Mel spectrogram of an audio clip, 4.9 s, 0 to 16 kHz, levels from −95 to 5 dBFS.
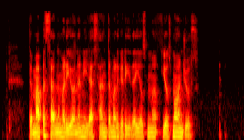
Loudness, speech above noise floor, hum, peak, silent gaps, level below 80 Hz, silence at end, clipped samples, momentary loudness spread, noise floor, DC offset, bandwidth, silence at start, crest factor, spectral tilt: -27 LUFS; 39 dB; none; -8 dBFS; none; -54 dBFS; 1.05 s; under 0.1%; 7 LU; -65 dBFS; under 0.1%; 11.5 kHz; 0.6 s; 20 dB; -8 dB/octave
